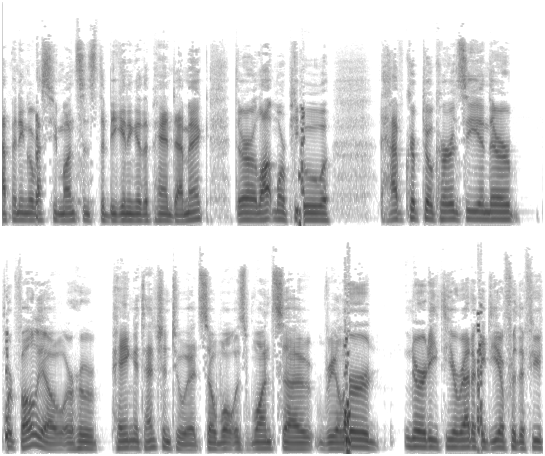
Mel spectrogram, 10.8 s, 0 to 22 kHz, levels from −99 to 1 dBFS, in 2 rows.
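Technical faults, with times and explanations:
0.30–0.36 s, 2.91–3.02 s, 5.42–5.47 s, 8.79–8.89 s and 10.12–10.21 s: damaged data in a compressed stream. Each is a brief chirp or blip breaking into the speech, lasting about 40 to 110 ms. Corrupted bytes make the decoder misread frames and lose sync. It then hunts for the next valid frame header.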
